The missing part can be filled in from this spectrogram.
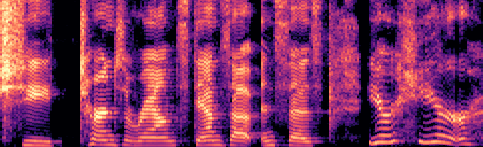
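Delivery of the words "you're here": very high relieved voice, here drawn out. Narrating a crying, laughing woman greeting you as you approach, in a relieved voice. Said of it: "in a relieved voice".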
